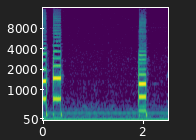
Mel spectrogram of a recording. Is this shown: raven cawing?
no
